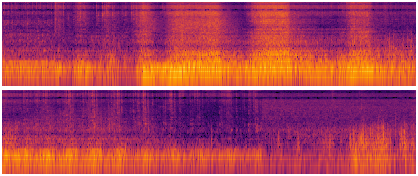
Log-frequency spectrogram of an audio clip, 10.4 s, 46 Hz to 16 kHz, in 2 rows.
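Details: 1973 Plymouth Barracuda, hopped-up 360 V8, after swapping old Holley for a near-new Edelbrock carburetor: deep rumble picks up cleanly on throttle, drops back to steady idle without stumbling; runs better than before.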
